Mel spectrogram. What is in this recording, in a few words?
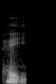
"hei3", chinois; Cours-de-Chinois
